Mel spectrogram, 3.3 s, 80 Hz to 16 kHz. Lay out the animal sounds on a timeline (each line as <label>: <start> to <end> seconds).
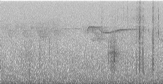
Ovenbird (Seiurus aurocapilla): 0.0 to 1.3 seconds
Red-eyed Vireo (Vireo olivaceus): 0.0 to 3.3 seconds
Black-throated Green Warbler (Setophaga virens): 0.6 to 1.7 seconds
Eastern Wood-Pewee (Contopus virens): 1.5 to 3.1 seconds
